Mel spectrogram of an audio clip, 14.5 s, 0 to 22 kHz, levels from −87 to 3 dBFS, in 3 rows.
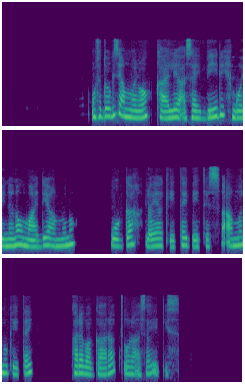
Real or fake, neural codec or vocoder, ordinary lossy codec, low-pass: real; none; MP3, 48 kbps; 7.2 kHz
